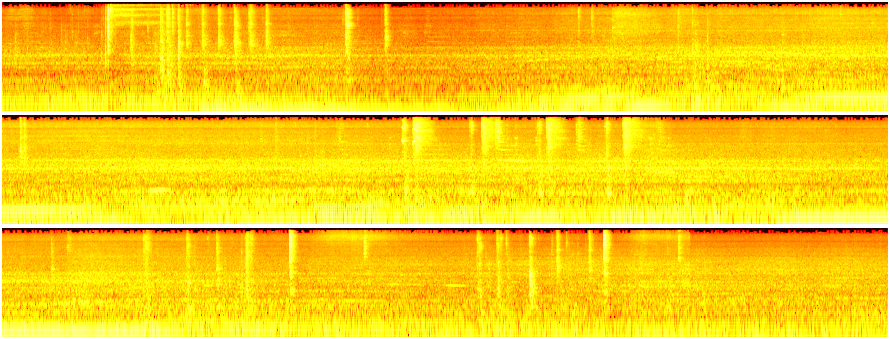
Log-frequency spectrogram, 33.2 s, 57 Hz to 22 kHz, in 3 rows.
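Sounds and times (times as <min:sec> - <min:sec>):
diesel railcar engine drone: 0:00.0 - 0:33.2
diesel railcar wheel rumble: 0:00.0 - 0:33.2
clicks and clatters from the railway track: 0:00.1 - 0:05.4, 0:14.5 - 0:19.9, 0:22.6 - 0:26.0, 0:28.0 - 0:30.8.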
